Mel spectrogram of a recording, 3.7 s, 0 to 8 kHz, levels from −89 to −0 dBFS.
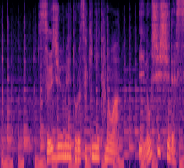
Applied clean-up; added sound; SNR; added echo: none; none; none; none.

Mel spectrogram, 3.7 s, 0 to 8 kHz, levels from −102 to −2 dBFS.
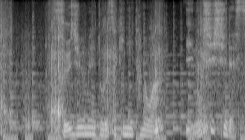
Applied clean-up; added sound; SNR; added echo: none; Chewing, mastication; 4 dB; none.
